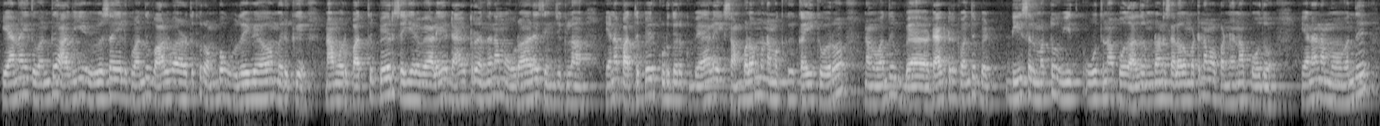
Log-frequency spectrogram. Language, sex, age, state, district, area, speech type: Tamil, male, 18-30, Tamil Nadu, Erode, rural, spontaneous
